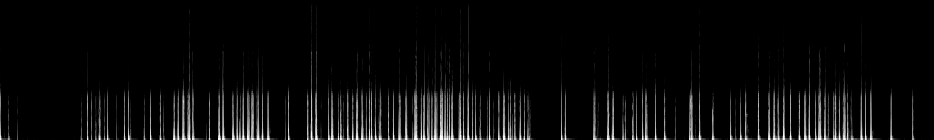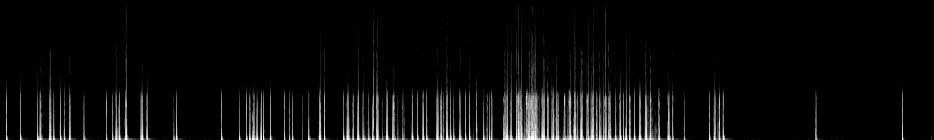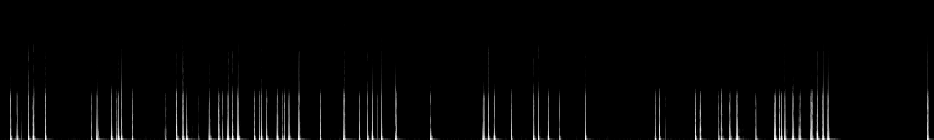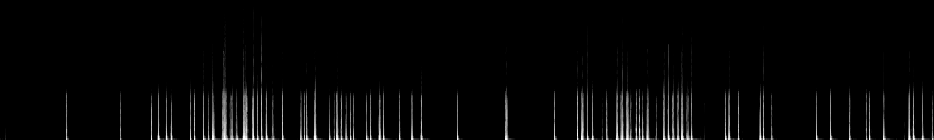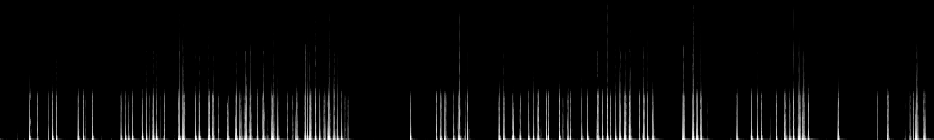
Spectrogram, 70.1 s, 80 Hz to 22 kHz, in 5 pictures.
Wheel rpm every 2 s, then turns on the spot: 230, 230, 230, 230, 230, 230, 230, 220, 230, 220, 230, 200, 170, 90, 180, 230, 230, 230, 230, 230, 230, 220, 230, 230, 230, 230, 230, 230, 230, 230, 240, 230, 230, 230, 230.
none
